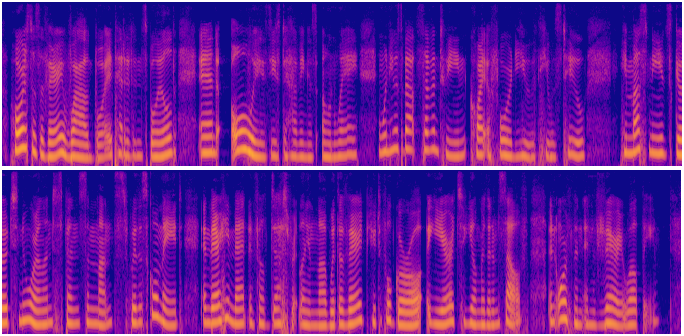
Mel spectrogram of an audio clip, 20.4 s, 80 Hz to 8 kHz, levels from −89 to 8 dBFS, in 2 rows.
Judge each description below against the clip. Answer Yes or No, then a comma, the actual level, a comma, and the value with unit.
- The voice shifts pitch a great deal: No, average, 3.3 semitones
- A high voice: Yes, high, 215 Hz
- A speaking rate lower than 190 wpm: No, fast, 205 wpm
